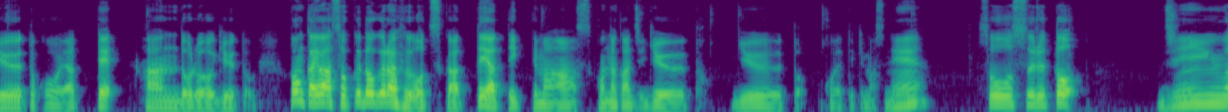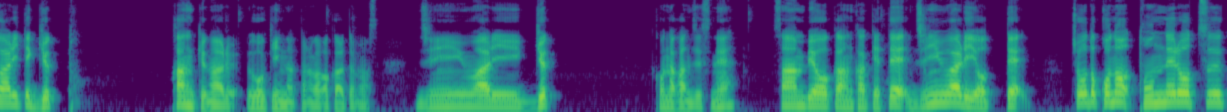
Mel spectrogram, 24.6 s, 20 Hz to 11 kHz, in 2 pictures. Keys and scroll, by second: 10.5 space, 14.4 space, 15.7 space, 21.6 space.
